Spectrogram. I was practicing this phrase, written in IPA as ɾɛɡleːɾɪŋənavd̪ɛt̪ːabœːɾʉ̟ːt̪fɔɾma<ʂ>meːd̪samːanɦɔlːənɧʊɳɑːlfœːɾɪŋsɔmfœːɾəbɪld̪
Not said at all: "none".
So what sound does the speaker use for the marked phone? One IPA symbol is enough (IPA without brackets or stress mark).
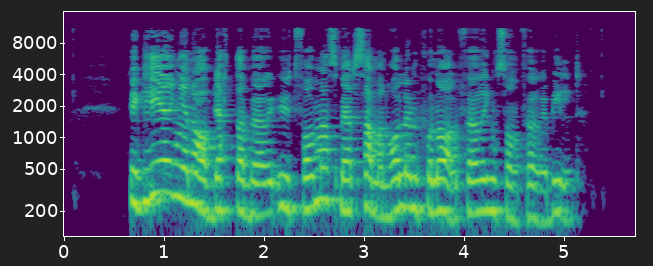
s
